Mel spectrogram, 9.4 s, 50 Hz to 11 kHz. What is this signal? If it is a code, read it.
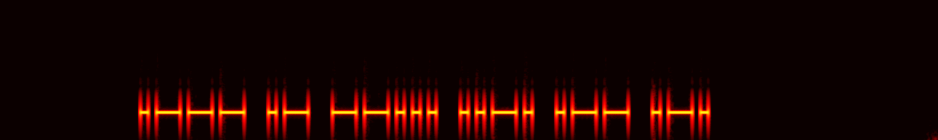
Morse code, heard as a keyed tone, about 15 wpm, 700 Hz. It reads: JA7FWR
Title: DXCC-100 Call Signs - 6 Characters - 15wpm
